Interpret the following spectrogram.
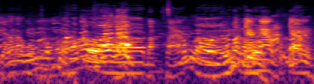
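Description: Speech only: several people chatting, voices running on throughout.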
